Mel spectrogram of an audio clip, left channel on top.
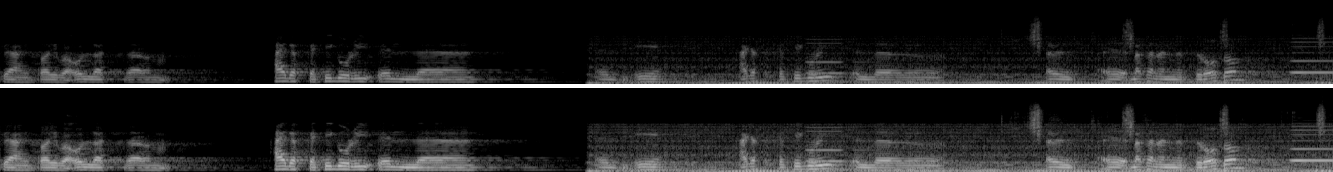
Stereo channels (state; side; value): quieter; left; 10.0 dB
